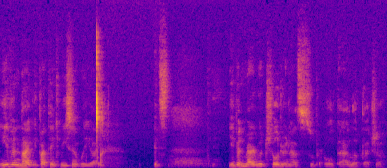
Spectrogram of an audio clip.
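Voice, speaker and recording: Mumbling at a fairly quick pace, a man leaves long, frequent pauses, and his loudness swings widely. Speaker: podcast co-host. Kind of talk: casual chat.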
